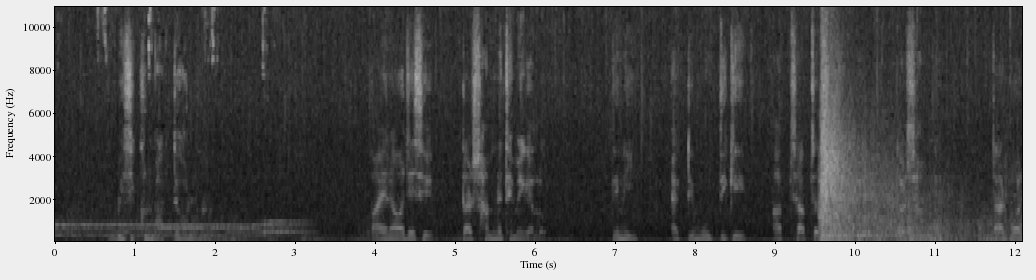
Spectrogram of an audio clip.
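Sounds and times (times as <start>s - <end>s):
low thunder rumble: 0.0s - 6.2s, 9.5s - 12.0s
steady rain: 0.0s - 12.0s.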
